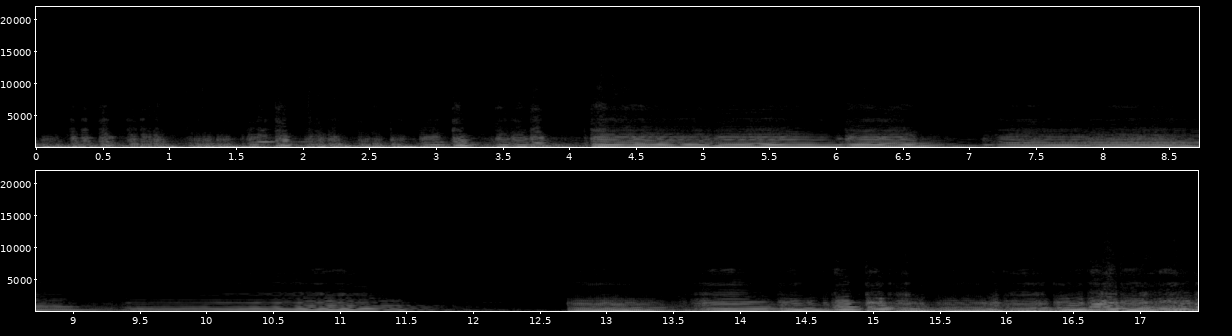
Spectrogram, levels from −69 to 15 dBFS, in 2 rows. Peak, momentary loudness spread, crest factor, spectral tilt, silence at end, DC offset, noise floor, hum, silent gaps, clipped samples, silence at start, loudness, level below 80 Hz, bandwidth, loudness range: -18 dBFS; 12 LU; 16 dB; -8 dB/octave; 0 s; under 0.1%; -59 dBFS; none; none; under 0.1%; 0 s; -33 LUFS; -44 dBFS; 12.5 kHz; 7 LU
